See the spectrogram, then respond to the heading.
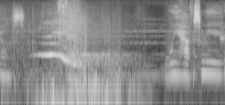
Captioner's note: thestral wailing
